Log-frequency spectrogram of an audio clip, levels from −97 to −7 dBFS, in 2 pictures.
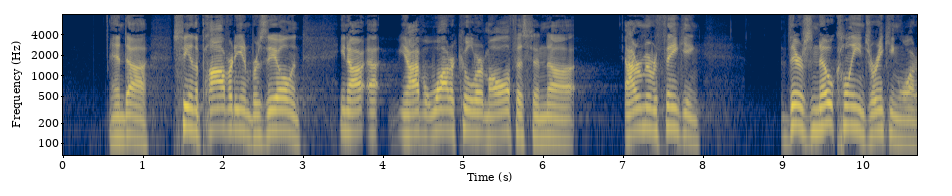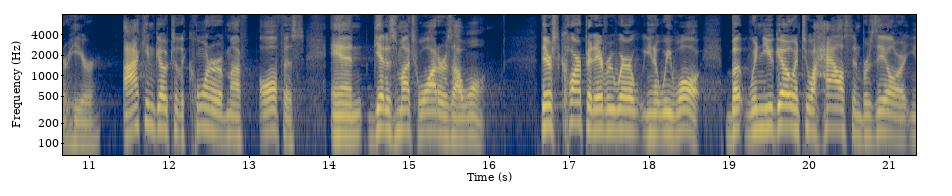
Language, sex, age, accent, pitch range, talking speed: English, male, 40-59, American, 140-195 Hz, 185 wpm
